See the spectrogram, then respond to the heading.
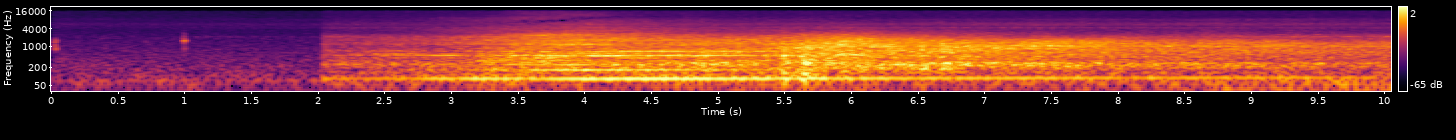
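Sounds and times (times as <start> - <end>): high-speed train rushing: 2.0 - 9.9.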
